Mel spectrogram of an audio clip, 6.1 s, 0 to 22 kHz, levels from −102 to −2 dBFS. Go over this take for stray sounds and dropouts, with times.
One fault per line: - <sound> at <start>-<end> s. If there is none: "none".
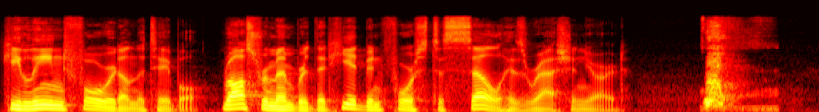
- bark at 5.2-5.8 s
